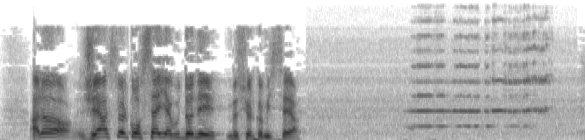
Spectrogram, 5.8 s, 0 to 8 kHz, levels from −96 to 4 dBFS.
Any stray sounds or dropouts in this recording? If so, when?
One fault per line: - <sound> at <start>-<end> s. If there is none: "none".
- squeak at 4.0-5.6 s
